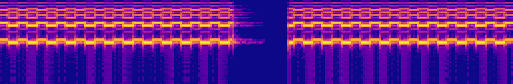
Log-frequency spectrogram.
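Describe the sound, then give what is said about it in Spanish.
Telephone ringing with an electronic trilling tone: a steady, warbling high-pitched ring, then a brief pause, then the ring resumes just as loudly. No voices. “¡Una llamada!”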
